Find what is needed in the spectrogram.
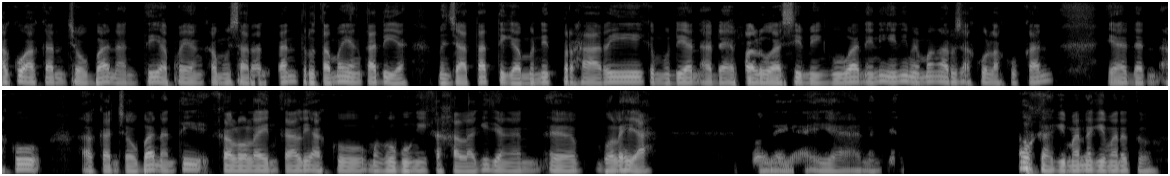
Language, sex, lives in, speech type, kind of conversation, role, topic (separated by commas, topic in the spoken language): Indonesian, male, Indonesia, conversation, advice, user, Bagaimana saya bisa lebih konsisten mempertahankan kebiasaan mendokumentasikan proses kreatif setiap hari?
